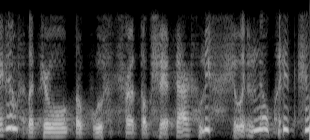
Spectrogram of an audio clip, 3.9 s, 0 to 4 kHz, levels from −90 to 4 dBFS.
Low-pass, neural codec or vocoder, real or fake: 3.6 kHz; codec, 16 kHz, 0.5 kbps, FreqCodec, larger model; fake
